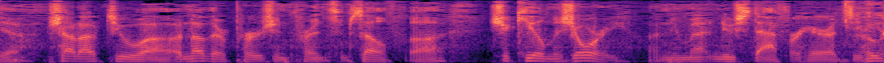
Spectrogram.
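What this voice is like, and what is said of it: Usual voice. Nothing is said of it.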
